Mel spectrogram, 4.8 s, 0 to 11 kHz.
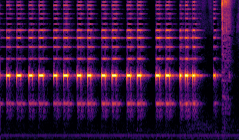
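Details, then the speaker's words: Fisher F44 metal detector air test in Custom mode with user-set tones on a penny: crisp high beeps about twice a second, stopping cleanly as the coil sweeps; normal target response. "okay definitely a disservice he has a penny look at this it's getting it way deeper it's getting it a 10 now"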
